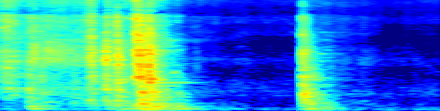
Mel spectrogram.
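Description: Handling noise: a rustling scrape lasting about a second, then a single sharp click about one and a half seconds in.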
